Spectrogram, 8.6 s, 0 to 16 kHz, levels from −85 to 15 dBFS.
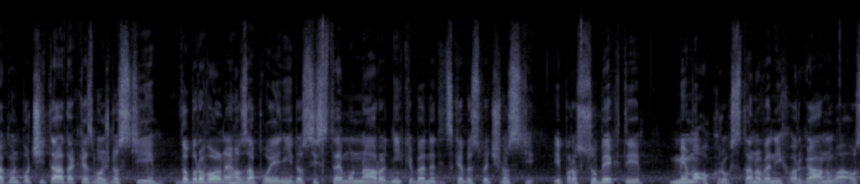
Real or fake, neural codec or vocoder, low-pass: real; none; 14.4 kHz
